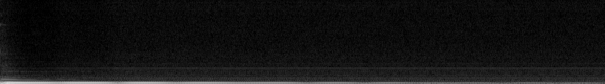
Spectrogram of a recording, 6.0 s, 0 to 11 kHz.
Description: Gong-A1-p.wav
